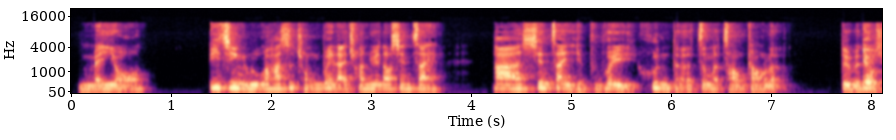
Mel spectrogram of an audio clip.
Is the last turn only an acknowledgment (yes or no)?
no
